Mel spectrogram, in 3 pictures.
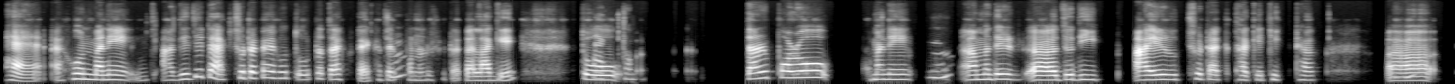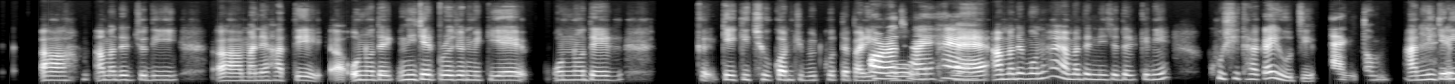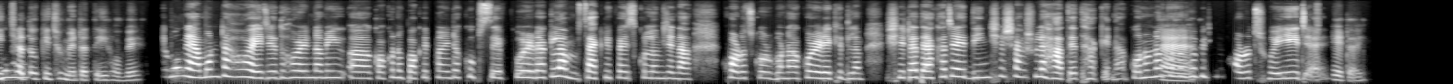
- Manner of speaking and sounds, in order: "উৎসটা" said as "উৎসটাক"; tapping; in English: "contribute"; in English: "স্যাক্রিফাইস"
- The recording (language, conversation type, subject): Bengali, unstructured, আপনি আপনার পকেট খরচ কীভাবে সামলান?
